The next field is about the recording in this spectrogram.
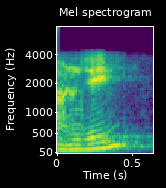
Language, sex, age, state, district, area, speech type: Hindi, male, 45-60, Rajasthan, Karauli, rural, conversation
